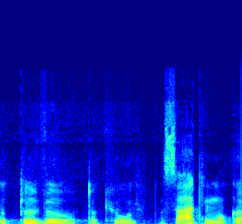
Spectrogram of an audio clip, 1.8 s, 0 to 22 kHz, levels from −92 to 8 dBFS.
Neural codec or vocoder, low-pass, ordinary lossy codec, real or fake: codec, 32 kHz, 1.9 kbps, SNAC; 14.4 kHz; Opus, 16 kbps; fake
